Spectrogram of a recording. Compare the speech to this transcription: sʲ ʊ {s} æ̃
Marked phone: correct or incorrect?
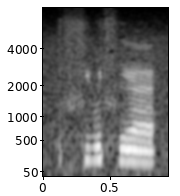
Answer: incorrect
